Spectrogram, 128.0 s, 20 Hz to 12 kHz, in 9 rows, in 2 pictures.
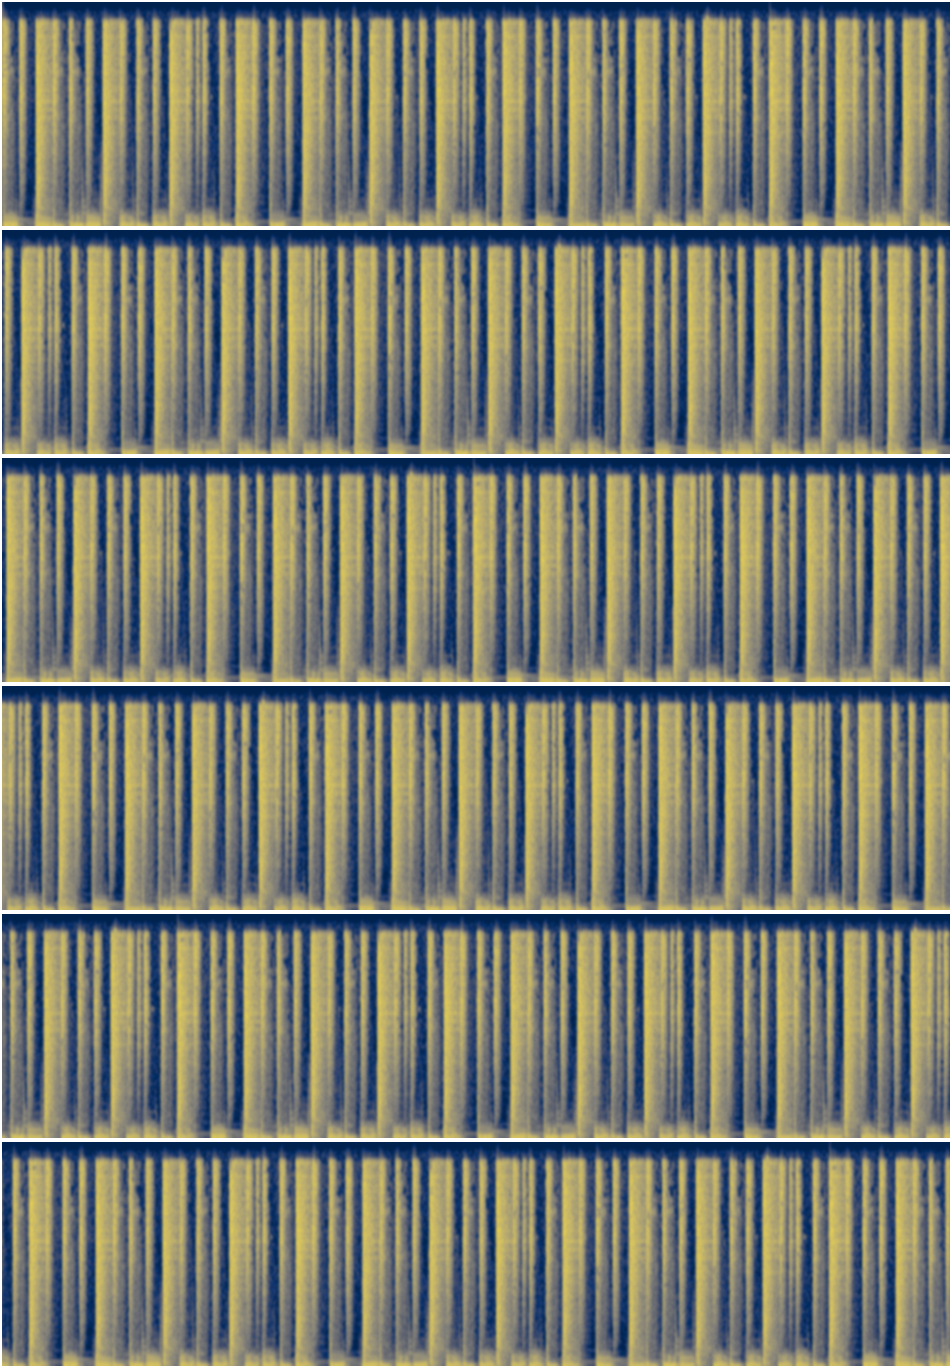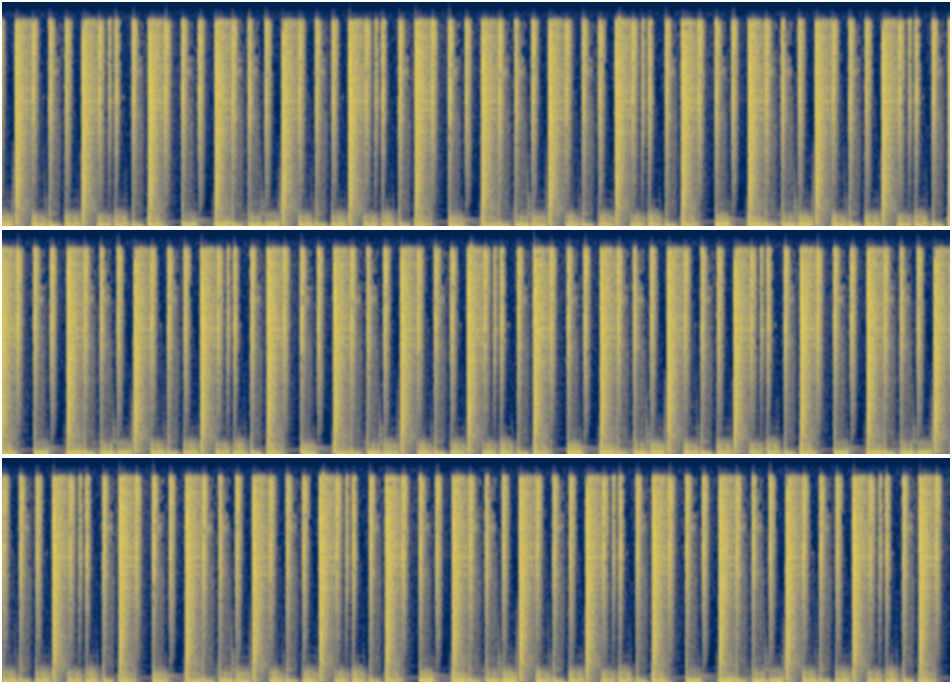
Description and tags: Bass loops 034 with drums long loop 120 bpm
bass, funky, drum-loop, hop, 120bpm, percs, loops, loop, groove, onlybass, drum, hip, drums, bpm, dance, 120, beat, rhythm, groovy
